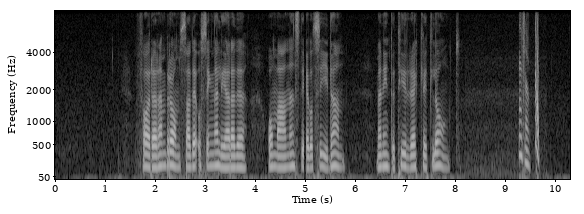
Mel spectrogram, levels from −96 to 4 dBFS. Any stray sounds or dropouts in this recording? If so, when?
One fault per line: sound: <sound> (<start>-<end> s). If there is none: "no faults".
sound: dropout (5.0-5.0 s)
sound: chirp (9.3-9.7 s)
